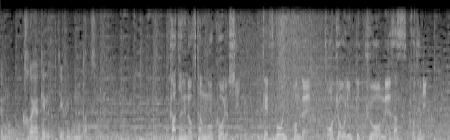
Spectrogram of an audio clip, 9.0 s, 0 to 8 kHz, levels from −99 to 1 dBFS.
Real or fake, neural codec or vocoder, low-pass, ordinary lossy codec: real; none; 7.2 kHz; none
